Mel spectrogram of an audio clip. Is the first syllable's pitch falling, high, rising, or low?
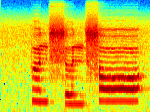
high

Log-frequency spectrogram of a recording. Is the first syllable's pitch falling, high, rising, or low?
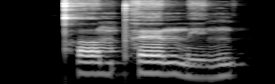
high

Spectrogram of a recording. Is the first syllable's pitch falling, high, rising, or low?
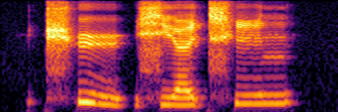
falling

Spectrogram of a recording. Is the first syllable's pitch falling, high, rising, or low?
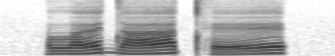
rising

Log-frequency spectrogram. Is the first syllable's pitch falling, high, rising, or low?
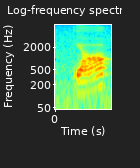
rising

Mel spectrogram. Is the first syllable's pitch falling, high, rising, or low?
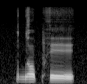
falling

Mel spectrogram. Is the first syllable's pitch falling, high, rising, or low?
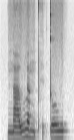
rising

